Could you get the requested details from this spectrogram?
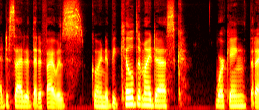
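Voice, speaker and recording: In a normal speaking voice with an American accent and fairly even intonation, the speaker comes through on a very clean recording with a silent background and a dry, close sound with no echo. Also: woman. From New York City. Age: 40s. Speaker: author and podcast host. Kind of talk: interview.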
